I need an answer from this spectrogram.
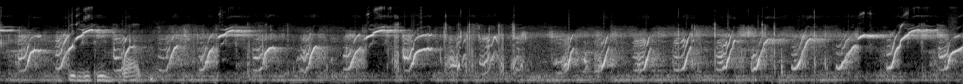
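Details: A pair of pet guinea pigs outdoors in a backyard, wheeking continuously: shrill rising whistles repeated at an uneven fast pace, often doubled or overlapping, above a low steady hum.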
